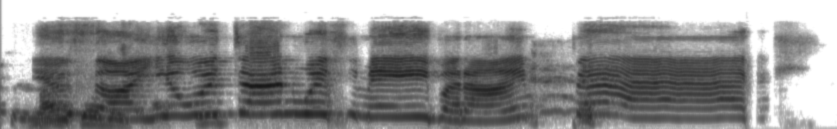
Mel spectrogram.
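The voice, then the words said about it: Imitates another person's voice. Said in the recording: “great Gilbert Gottfried impression”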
